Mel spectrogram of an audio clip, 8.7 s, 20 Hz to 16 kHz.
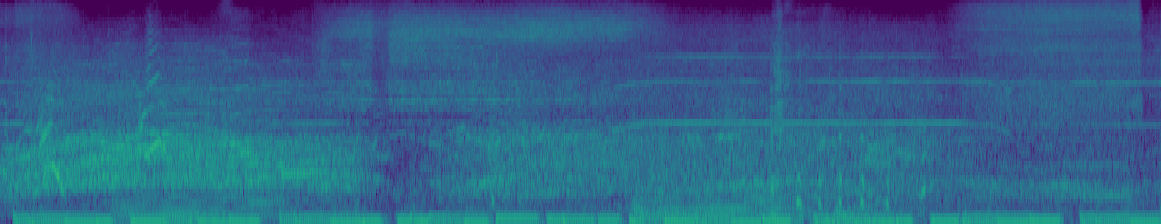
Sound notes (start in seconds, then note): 0.0 audience yells; 2.6 laughter; 6.0 laughs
